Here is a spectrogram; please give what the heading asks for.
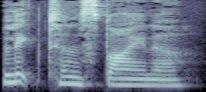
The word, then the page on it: liechtensteiner: British English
